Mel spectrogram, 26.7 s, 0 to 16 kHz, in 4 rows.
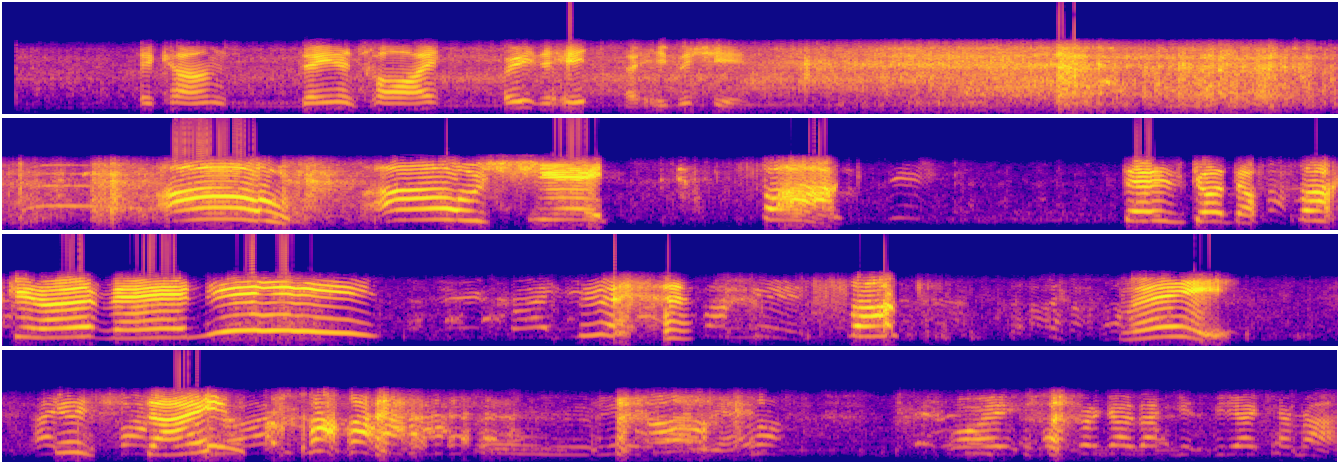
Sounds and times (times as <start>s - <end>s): Outside, urban or manmade: 0.0s - 26.7s
Car: 0.1s - 10.5s.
